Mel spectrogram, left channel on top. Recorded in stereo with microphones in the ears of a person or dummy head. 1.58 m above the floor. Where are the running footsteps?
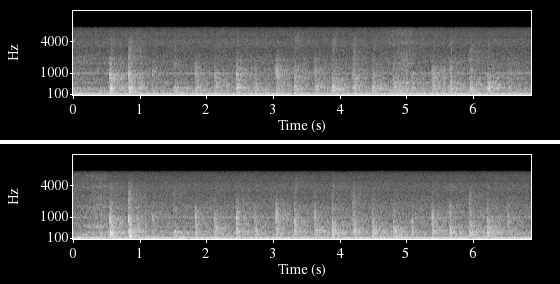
10° right (ahead or behind), 3.5 m; by 6.7 s 35° right (ahead or behind), 8 m.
